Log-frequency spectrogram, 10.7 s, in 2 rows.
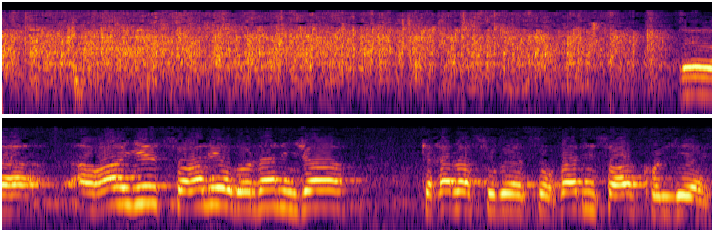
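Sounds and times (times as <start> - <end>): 
audience applause: 0.0 - 5.1
speech: 5.1 - 10.6.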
